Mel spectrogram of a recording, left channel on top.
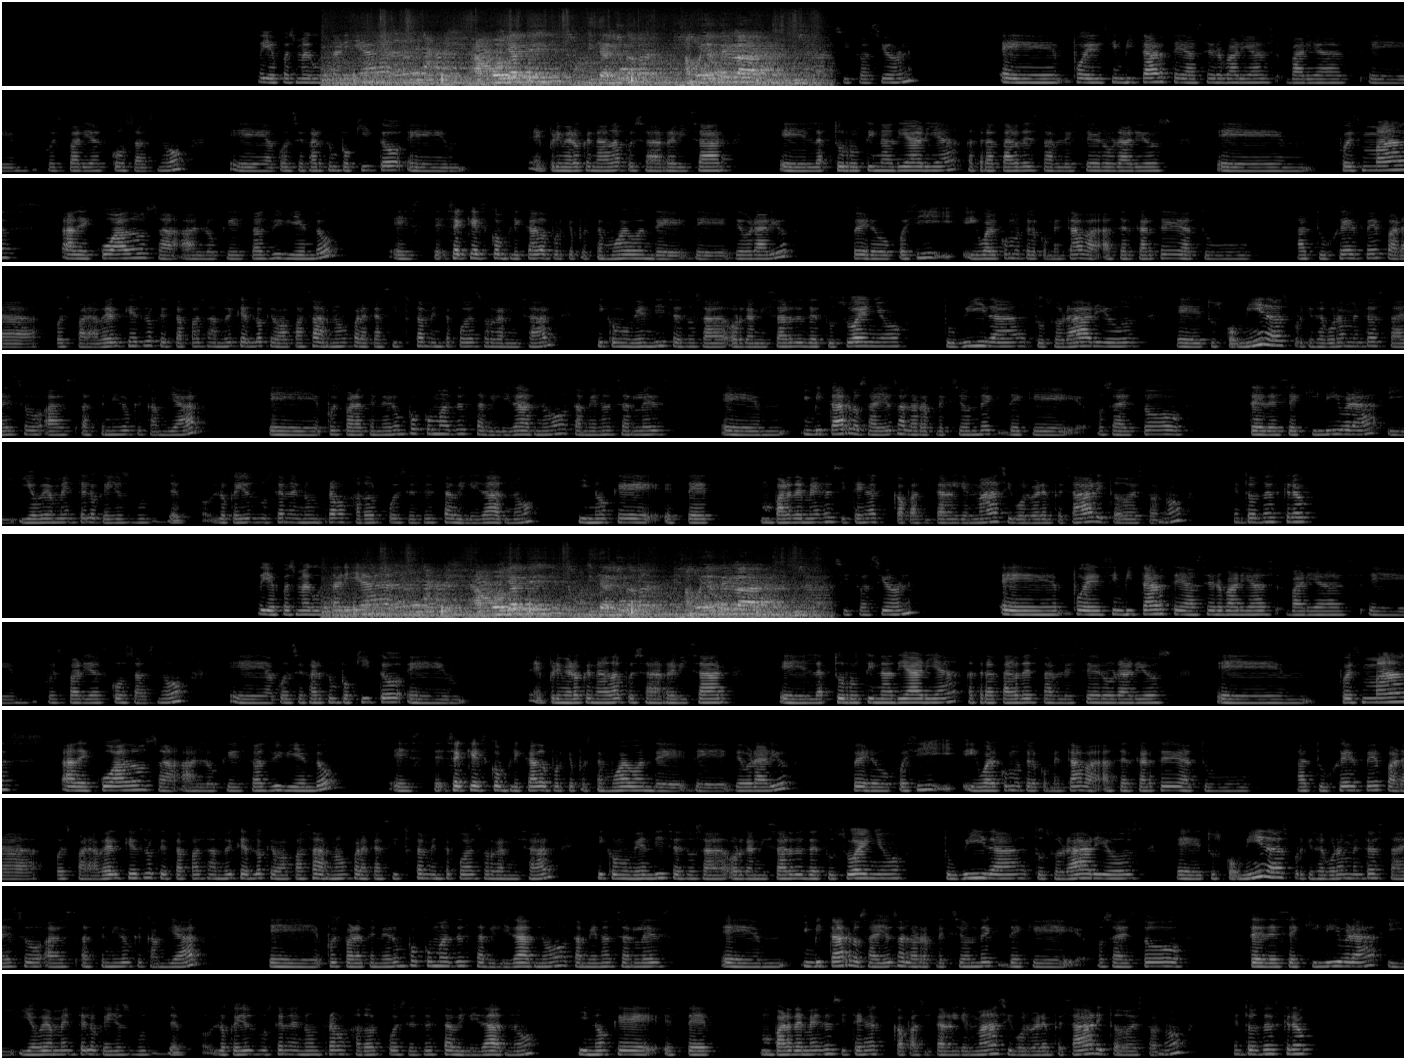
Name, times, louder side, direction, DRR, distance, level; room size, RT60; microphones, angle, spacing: voice 1, 2.6-9.1 10.0-16.0 16.3-18.6 19.3-21.4 21.8-25.9 26.2-27.1 27.4-31.3 31.9-35.9 36.6-40.5 41.0-45.9 46.2-47.7 48.1-51.0 51.5-53.4 53.8-58.1 58.7-62.8 63.3-67.9 68.6-75.4 75.9-77.2 77.7-81.9 82.4-83.2, right 2 dB, 10° right, 1 dB, 1.3 m, -42 dB
sound 1, 3.2-8.3, left 2 dB, 20° left, 0.3 m, -29 dB
6.0 x 3.9 x 4.7 m, 0.31 s
head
